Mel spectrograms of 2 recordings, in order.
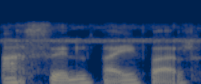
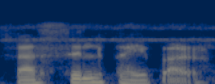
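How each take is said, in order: First: The name begins with a vowel, no R. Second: The name begins with a clear R sound. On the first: "মানে বাচ্চারা বলতো আর কি" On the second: "সাপটি হচ্ছে রাসেল viper"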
